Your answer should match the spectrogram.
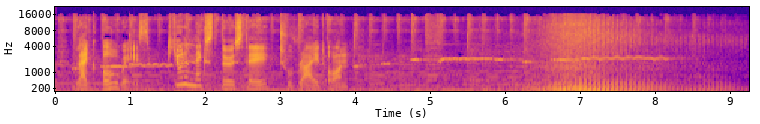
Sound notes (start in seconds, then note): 4.1 mellow music; 5.5 motorcycle engine revving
